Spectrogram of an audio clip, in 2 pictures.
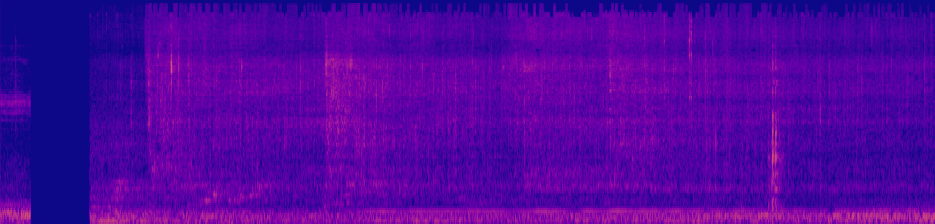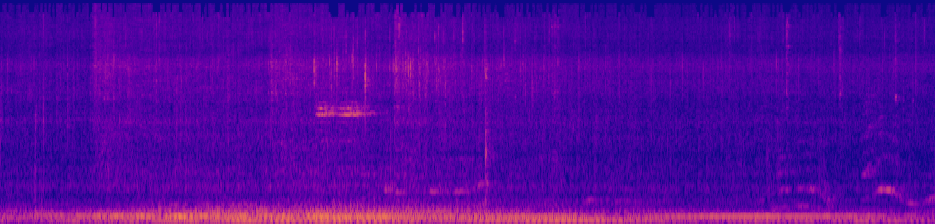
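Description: Sweet dough balls made from leftover sweets frying in hot oil, a low steady sizzle that thickens and grows louder midway, with faint kitchen handling noises.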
